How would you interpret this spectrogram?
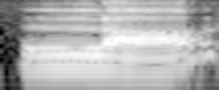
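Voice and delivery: "La" loud and held on its own; isolated syllable. Shown as a demonstration. Teacher counting off syllables, loud and separate. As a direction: stretch "La" as a separate beat. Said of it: "troisième syllabe".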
